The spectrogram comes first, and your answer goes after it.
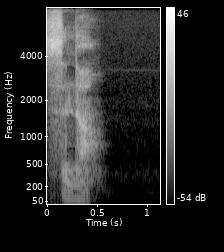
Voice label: Soft Syllables and Imaginary Words, Viking Vocal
